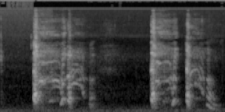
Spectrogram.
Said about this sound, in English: I got a cough.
